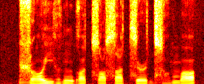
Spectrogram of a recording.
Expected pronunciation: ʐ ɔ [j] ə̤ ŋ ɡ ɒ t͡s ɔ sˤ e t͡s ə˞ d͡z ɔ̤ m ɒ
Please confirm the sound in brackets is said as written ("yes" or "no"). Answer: yes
